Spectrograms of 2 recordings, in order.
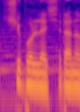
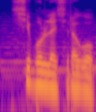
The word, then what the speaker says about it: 쉬볼렛: 그가 에브라임 사람이 아니라고 하면 그에게 쉬볼렛이라는 말을 발음하게 하였다. 그러나 그가 그 말을 제대로 발음하지 못하고 시볼렛이라고 발음하면 길르앗 사람들이 그를 붙들어 요단강 나루터에서 죽였다.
